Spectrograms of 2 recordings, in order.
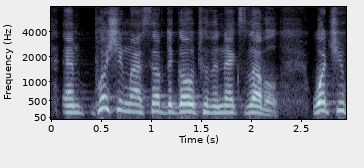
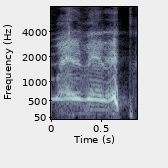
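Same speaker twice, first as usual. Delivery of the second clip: laughing; 4 dB louder than usual. Real, not acted. Laughing at her medications.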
